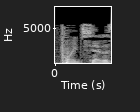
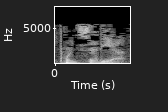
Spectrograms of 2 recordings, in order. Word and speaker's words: poinsettia: Poinsettia, some people pronounce it, but it's poinsettia. That's the way the dictionary tells us. – In there. – Right, exactly. Yeah, there's a T-I-A in there, poinsettia.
